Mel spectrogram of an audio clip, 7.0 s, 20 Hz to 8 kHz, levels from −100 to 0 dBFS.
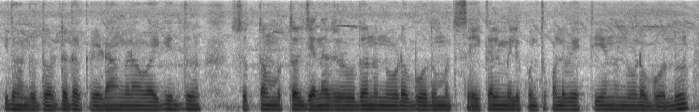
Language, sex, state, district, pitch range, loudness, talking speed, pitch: Kannada, male, Karnataka, Koppal, 100-105 Hz, -17 LUFS, 110 wpm, 105 Hz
